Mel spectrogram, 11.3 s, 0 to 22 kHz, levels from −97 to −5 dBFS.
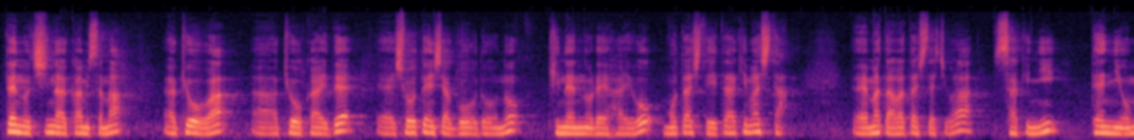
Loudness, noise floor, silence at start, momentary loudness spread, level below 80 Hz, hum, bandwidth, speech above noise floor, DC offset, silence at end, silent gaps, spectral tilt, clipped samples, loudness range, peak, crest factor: -30 LUFS; -56 dBFS; 0.05 s; 10 LU; -70 dBFS; none; 16.5 kHz; 27 dB; under 0.1%; 0 s; none; -5 dB/octave; under 0.1%; 2 LU; -8 dBFS; 22 dB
